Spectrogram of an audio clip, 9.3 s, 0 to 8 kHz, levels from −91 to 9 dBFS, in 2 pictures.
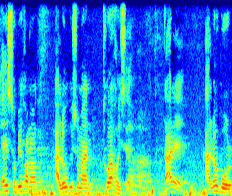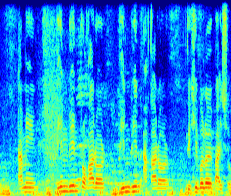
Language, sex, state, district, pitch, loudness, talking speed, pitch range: Assamese, male, Assam, Kamrup Metropolitan, 180 Hz, -16 LUFS, 110 wpm, 155-190 Hz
